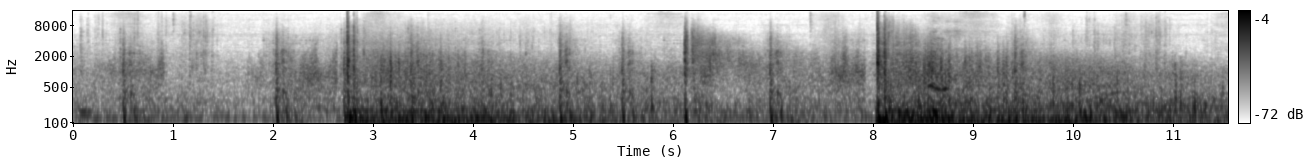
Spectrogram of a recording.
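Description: Gunfire in a first-person shooter video game, a weapon with heavy recoil firing sharp, loud reports in irregular bursts over rumbling battle background, with two especially strong blasts standing out.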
